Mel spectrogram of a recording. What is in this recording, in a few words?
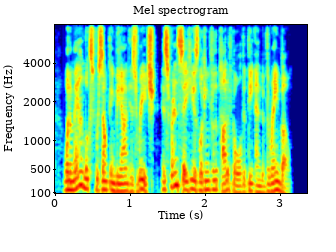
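male speech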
